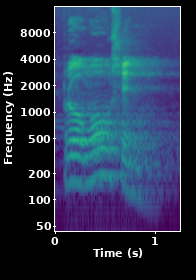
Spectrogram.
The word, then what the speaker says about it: promotion: Next word is PROMOTION, and generally we have the habit of speaking this word as promotion, okay, but the correct pronunciation is promotion, promotion, okay.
